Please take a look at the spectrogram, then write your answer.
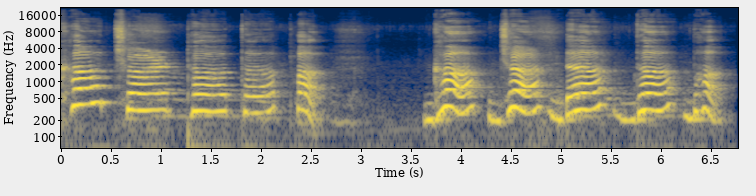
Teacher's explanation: ಹೆಚ್ಚು ಉಸಿರು ಕೊಟ್ಟು ಉಚ್ಚರಿಸುವ ವ್ಯಂಜನಗಳು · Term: ಮಹಾಪ್ರಾಣಾಕ್ಷರಗಳು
